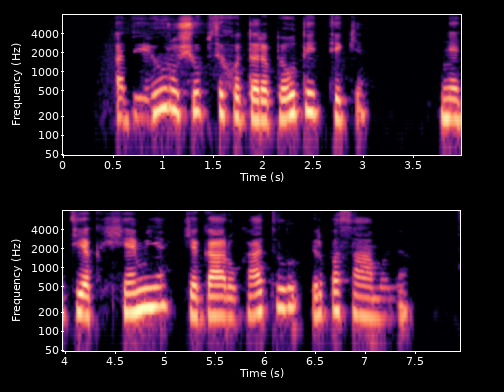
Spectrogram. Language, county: Lithuanian, Kaunas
